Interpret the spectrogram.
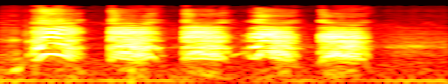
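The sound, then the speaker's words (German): A human voice imitating a cormorant's cry: five harsh, raspy croaking calls in an even rhythm, each about a third of a second long, loud and alone with no talking. “Und deshalb schreien Sie so.”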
